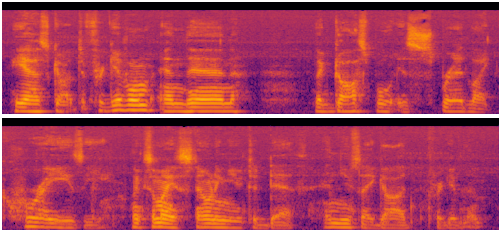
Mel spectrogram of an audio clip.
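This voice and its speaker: Using a normal speaking voice of medium pitch, a man talks at a fairly slow pace with fairly even intonation and big swings in loudness. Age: 20s. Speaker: vlogger with cystic fibrosis. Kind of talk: casual vlog.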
